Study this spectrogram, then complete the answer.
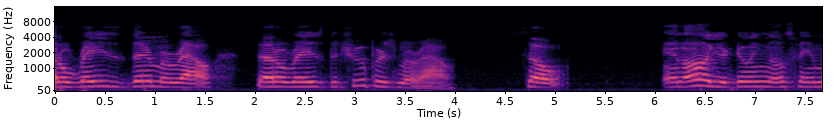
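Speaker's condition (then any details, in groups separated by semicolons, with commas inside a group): Cerebral palsy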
